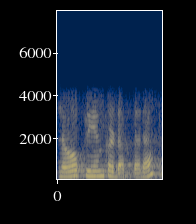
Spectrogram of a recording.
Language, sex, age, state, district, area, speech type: Kannada, female, 18-30, Karnataka, Kolar, rural, conversation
